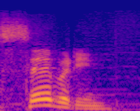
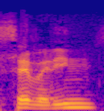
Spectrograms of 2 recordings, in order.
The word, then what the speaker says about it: Severin: La pronunciación inglesa es Severin. – Y acá es Severin. – Acento en la I.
